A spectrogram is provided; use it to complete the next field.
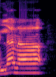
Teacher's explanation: الف سے پہلے اگر زبر ہوتا ہے تو وہ الف مدہ ہوتا ہے، اس کو ایک الف کی برابر کھینچ کر کے پڑھتے ہیں۔ تو یہاں ہم اس کو ایک الف کی برابر کھینچیں گے، لنا۔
